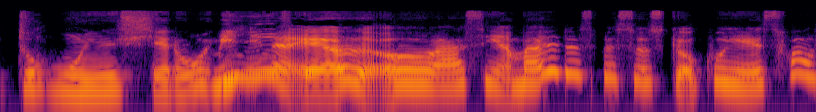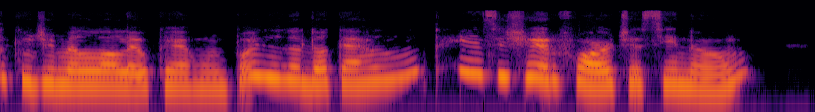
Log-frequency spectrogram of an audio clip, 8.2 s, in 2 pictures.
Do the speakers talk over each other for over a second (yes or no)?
no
